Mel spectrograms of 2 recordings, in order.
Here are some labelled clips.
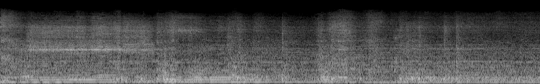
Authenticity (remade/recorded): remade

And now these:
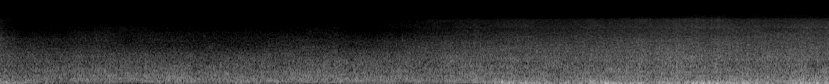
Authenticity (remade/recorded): remade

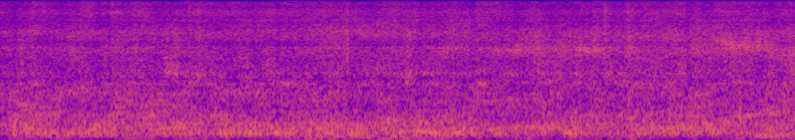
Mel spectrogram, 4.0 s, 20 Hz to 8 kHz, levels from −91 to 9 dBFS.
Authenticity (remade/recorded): remade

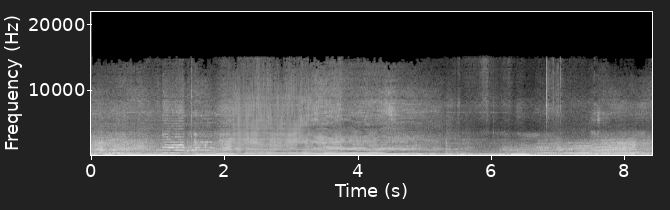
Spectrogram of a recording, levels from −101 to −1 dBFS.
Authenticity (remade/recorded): remade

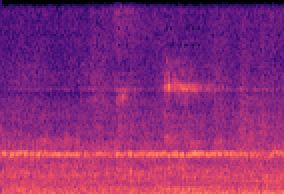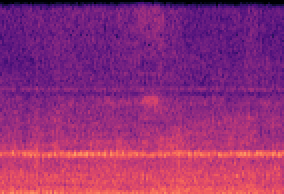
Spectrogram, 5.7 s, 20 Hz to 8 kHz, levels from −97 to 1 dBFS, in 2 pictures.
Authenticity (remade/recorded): remade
